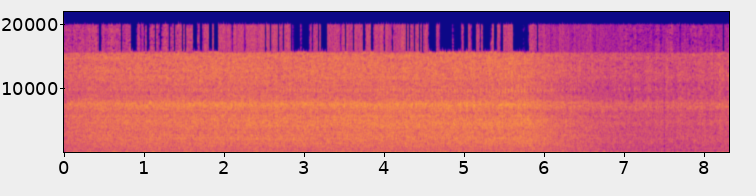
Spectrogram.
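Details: 1969 VW Beetle air-cooled flat-four with Solex downdraft carburetor, after replacing bad condenser and modified coil (unsure which was faulty): steady even low idle beat, no stumbles or misses; best since overhaul, normal idle.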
